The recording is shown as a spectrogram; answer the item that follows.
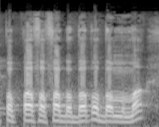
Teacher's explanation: ਹੋਂਠ ਦਾ ਮਤਲਬ ਬੁੱਲ ਸਮਝੀ ਗਏ, ਭਾਵ ਦੋਵੇਂ ਬੁੱਲਾਂ ਦੀ ਮਦਦ ਦੇ ਨਾਲ ਜਾਂ ਫਿਰ ਦੋਵੇਂ ਬੁੱਲਾਂ ਦੇ ਜੁੜਨ ਦੇ ਨਾਲ ਪੈਦਾ ਹੋਈਆਂ ਧੁਨੀਆਂ ਨੂੰ ਆਪਾਂ ਹੋਂਠੀ ਕਹਿੰਦੇ ਆ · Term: ਹੋਂਠੀ ਧੁਨੀਆਂ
